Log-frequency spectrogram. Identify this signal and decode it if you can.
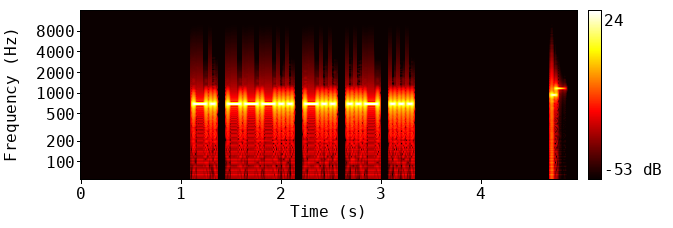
Morse code, heard as a keyed tone, about 28 wpm, 700 Hz. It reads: N8DUS
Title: K1USN SST QSO Practice - 28wpm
